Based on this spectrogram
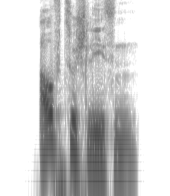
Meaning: zu-infinitive of aufschließen
- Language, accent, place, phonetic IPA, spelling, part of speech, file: German, Germany, Berlin, [ˈaʊ̯ft͡suˌʃliːsn̩], aufzuschließen, verb, De-aufzuschließen.ogg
